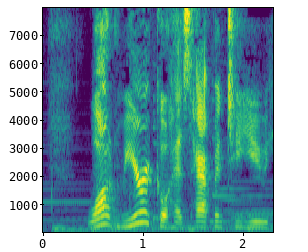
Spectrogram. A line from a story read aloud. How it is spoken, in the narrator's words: he exclaimed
